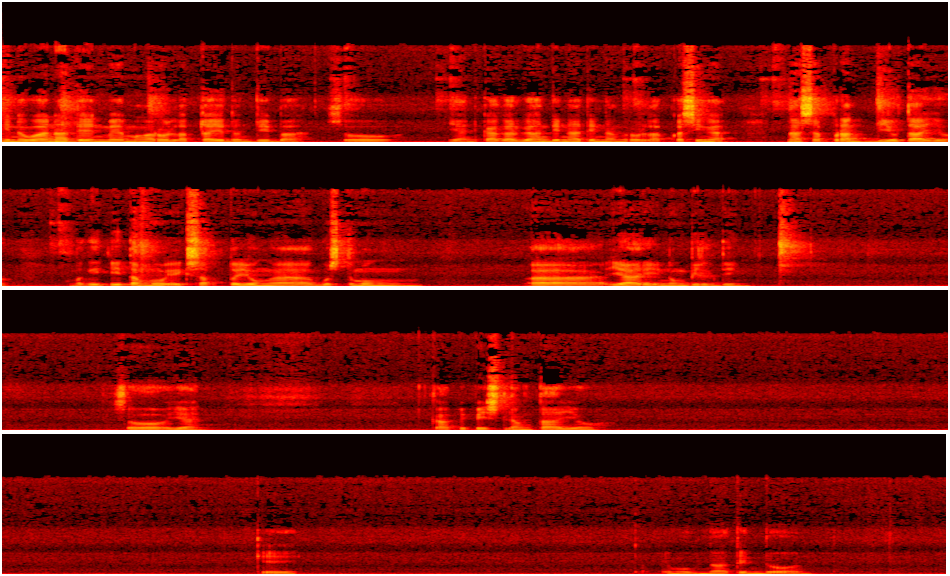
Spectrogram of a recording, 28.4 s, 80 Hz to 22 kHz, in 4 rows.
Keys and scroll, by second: 18.6 ctrl+v, 20.9 Delete, 23.0 Down.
